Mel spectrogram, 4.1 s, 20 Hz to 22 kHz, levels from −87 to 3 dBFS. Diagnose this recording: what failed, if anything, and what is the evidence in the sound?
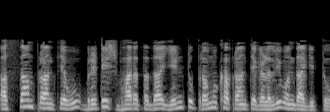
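The failure is at the codec stage, and it runs through the whole speech clip: there's nothing above about 5.4 kHz, and the smeared, swirly texture of a very low-bitrate encode is baked in, even though the file itself is a large MP3. That's most likely low-bitrate audio saved at a high bitrate. The sound points to something like a 16 kbit/s AAC pass first, then a 320 kbit/s MP3 re-encode that faithfully preserved the damage without restoring anything.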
